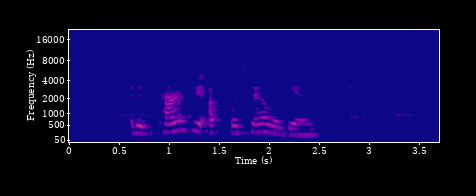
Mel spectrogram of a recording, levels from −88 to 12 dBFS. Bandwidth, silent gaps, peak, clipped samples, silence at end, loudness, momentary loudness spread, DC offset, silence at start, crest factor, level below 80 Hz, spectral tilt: 7.4 kHz; 1.55-1.61 s; -38 dBFS; under 0.1%; 1.2 s; -56 LUFS; 10 LU; under 0.1%; 0.6 s; 22 dB; under -90 dBFS; -1.5 dB/octave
